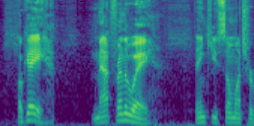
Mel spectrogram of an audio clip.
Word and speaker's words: Frentheway: Frentheway. Frentheway. Break it into 3 syllables. Okay. But it's not like, okay, so it's more, but there's more like a soft TH, not like a th.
